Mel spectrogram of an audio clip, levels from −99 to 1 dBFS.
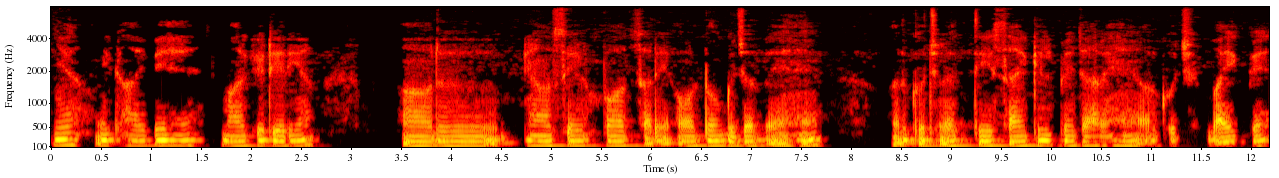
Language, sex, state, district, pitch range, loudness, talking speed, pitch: Hindi, male, Bihar, Supaul, 105-115 Hz, -34 LUFS, 140 wpm, 110 Hz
